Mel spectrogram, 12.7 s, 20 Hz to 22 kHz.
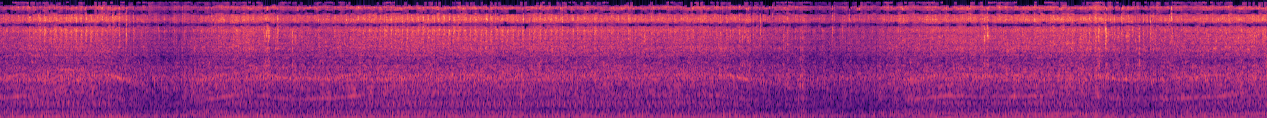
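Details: Kawasaki ZR-7S air-cooled four-cylinder at steady idle with an uneven, loose rattle over the engine note; suspected chain noise, cause unclear.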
